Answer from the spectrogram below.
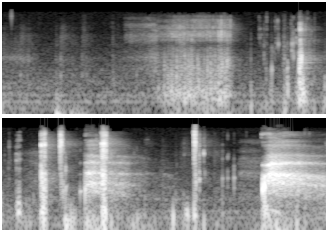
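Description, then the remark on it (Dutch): Close-up sipping from a drink for an ASMR recording, the microphone unusually close, with a soft slurping draw, a series of wet mouth clicks and gulps, then a louder breathy swallow at the end. No talking. “Het ding is van, zo neem ik elke slok. Maar normaal gesproken is de microfoon niet zo dichtbij.”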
